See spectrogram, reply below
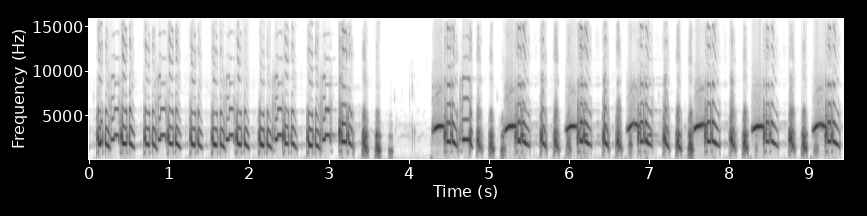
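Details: Grey francolin giving a loud, harsh, rhythmic call: rapid grating notes, a brief pause, then repeated phrases each opening with a high whistled arching note followed by raspy clucks, roughly every 0.7 seconds.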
